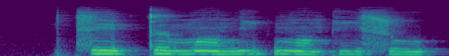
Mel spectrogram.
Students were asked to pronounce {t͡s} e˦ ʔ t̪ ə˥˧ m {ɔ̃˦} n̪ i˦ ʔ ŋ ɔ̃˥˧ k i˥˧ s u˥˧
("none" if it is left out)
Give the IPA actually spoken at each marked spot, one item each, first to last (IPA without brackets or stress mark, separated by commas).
t͡s, ɔ̃˥˧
